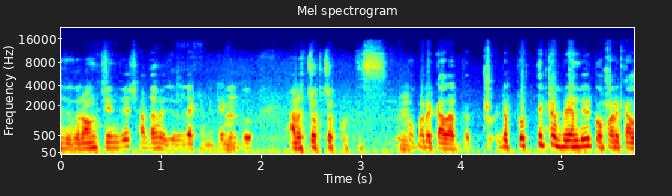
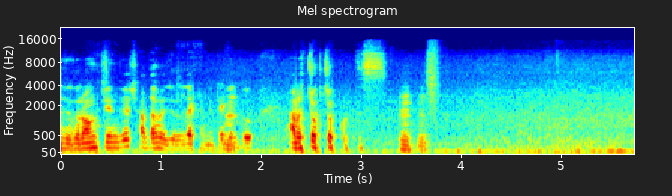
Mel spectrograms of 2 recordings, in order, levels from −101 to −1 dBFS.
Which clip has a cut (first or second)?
first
